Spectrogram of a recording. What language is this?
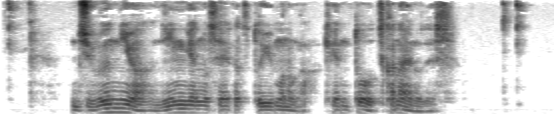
Japanese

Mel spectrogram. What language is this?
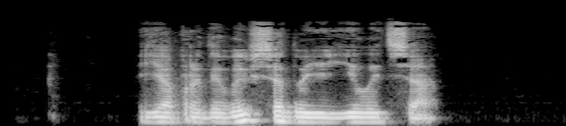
Ukrainian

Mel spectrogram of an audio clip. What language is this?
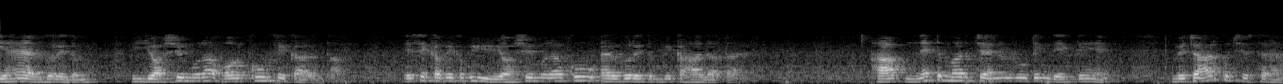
Hindi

